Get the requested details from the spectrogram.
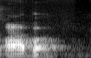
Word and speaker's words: apo: The first is apo, pronounced apa, and it means going away from something.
